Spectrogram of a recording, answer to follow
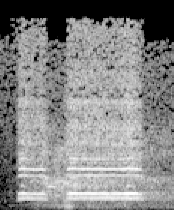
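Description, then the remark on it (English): A train whistle blows twice, a short blast followed by a longer sustained one, its steady harmonic tones loud, with no talking. “It gives our sound effects guy an excuse to be what it feels like to be a whistleblower.”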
